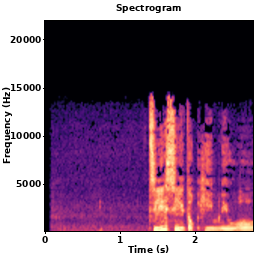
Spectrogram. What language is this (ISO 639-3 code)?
yue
